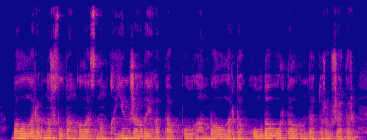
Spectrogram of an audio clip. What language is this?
Kazakh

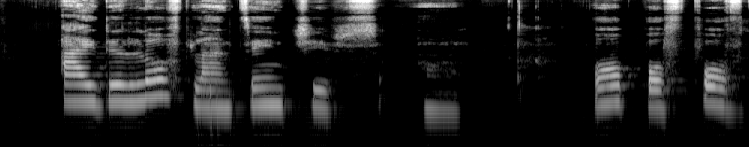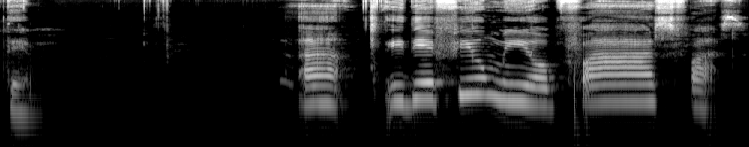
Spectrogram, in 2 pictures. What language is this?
Nigerian Pidgin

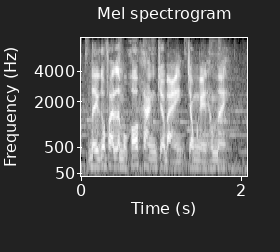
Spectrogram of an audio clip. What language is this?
Vietnamese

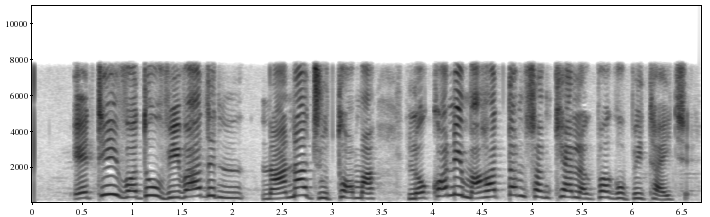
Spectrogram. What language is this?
Gujarati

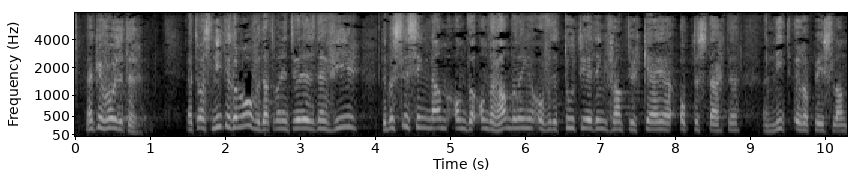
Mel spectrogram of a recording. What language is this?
Dutch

